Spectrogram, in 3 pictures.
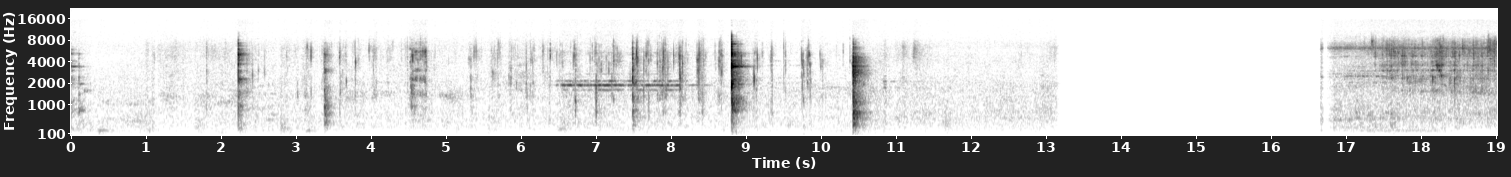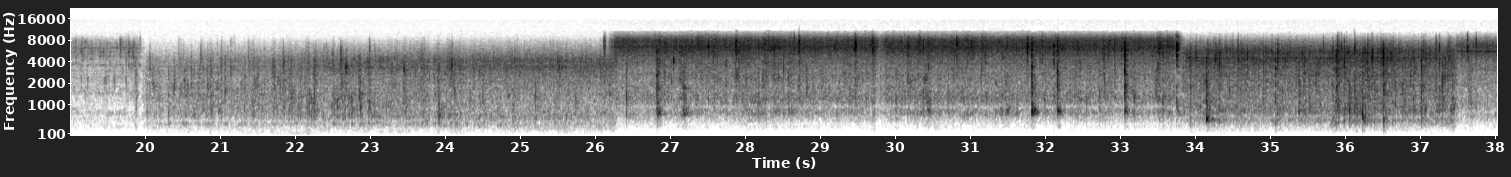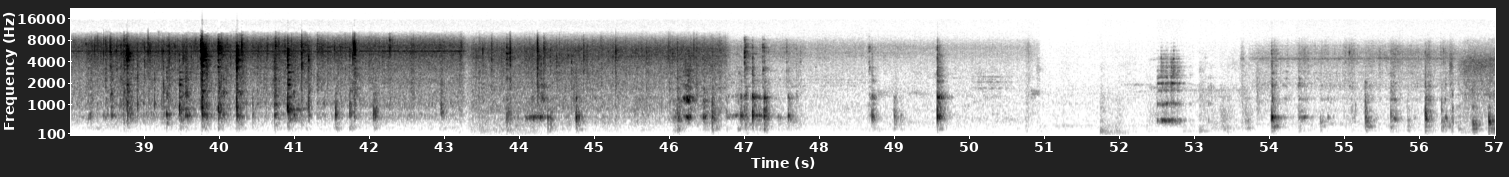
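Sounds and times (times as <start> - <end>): chicken sizzling in hot oil: 5.5 - 10.0, 17.0 - 49.9, 54.0 - 57.0
metal utensils stirring in wok: 29.9 - 47.7.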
